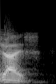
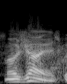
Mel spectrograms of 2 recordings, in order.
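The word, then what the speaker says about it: Mozhaysk: Mojaisk, with the accent on the second syllable, eh? – Yes.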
